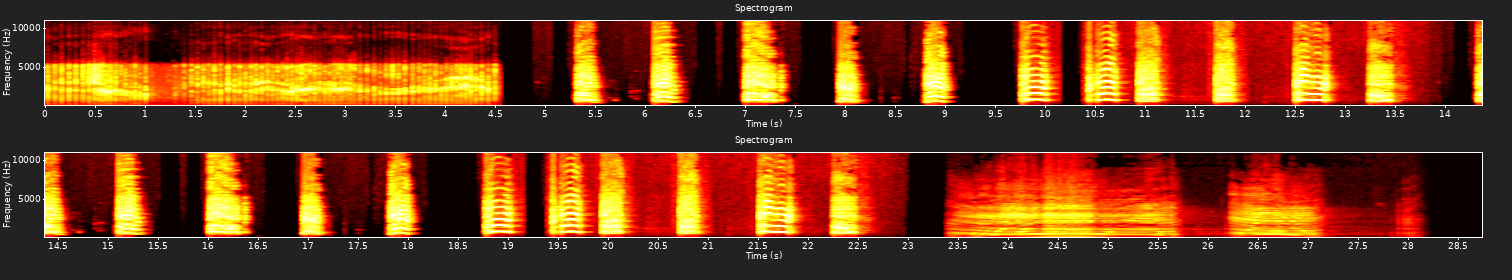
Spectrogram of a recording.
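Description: A domestic waterfowl calling about twenty times in an even series, roughly one short call a second. A rough, noisy sound fills the first four seconds, and two longer, lower animal calls come near the end.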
